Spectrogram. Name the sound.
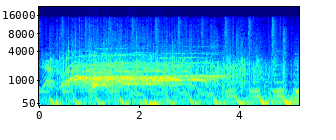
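applause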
